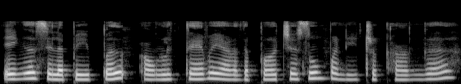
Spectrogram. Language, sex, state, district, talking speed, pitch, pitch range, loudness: Tamil, female, Tamil Nadu, Nilgiris, 90 wpm, 240 Hz, 225-260 Hz, -16 LUFS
